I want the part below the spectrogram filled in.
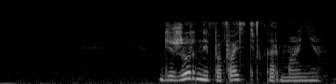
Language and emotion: Russian, neutral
